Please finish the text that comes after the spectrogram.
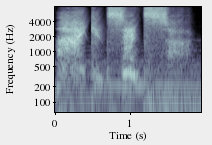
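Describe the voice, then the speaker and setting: A woman's voice: sits high, shouting, faint music behind. A woman voicing the cold, menacing ghost of a murdered young woman in a spoken horror story. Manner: cold, menacing, slow and drawn out.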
